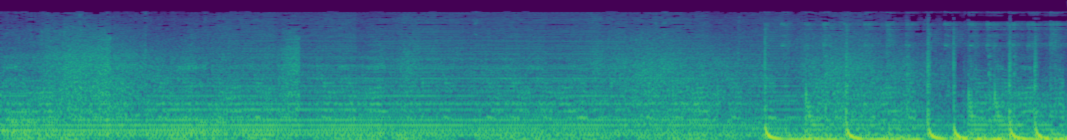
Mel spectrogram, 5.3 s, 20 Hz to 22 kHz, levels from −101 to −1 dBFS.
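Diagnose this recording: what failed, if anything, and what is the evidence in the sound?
A doubled audio track runs through the whole clip: a second full-band copy of the sound trails the original by about a second, at roughly equal level, with no decay or room colouring, so it reads as a clean repeat, not an echo. The stage is most likely the capture or routing chain, where the same signal reaches the mix twice, once directly and once through a slower buffered path, or an edit has left two misaligned copies stacked.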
